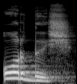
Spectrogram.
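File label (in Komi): "ордысь", Komi, female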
